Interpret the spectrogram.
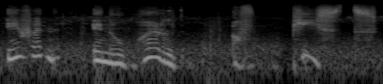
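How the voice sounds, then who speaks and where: An actress playing a bitter young Greek warrior woman in a dramatic video game, speaking with menace and gravel in her voice. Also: a little high, sing-song, slight background noise, exaggerated voice. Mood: menacing. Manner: menacing, deliberate.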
